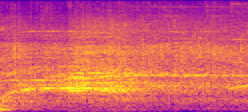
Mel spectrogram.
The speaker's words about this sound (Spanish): Si es un aplauso de lo bueno, de lo bueno, de lo bueno que lo suyo ya se sabe.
